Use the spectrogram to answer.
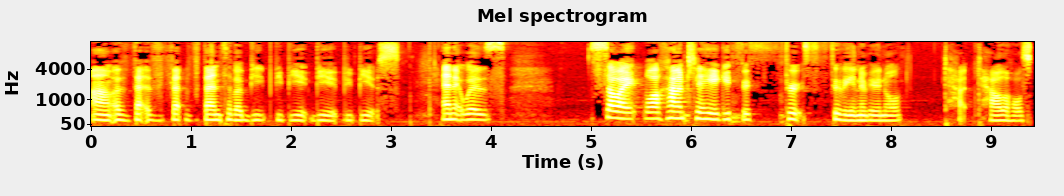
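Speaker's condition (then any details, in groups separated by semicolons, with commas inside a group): Stuttering; had stuttering therapy; openly discloses stuttering in job interviews; sometimes fluent when disclosing, slows down to explain stuttering to listeners; repeated sounds, repeated words, prolonged sounds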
